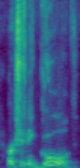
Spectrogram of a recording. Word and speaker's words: Gould: So to me, Gould is how it's pronounced.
